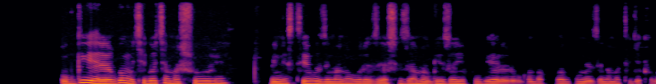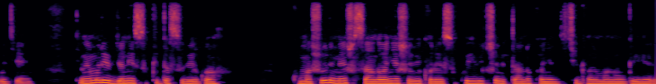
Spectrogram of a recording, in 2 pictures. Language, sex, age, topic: Kinyarwanda, female, 25-35, education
